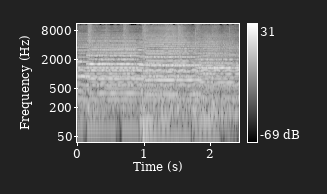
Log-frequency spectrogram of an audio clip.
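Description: Concert band playing, with brass prominent, under a woman's held, wavering sung notes with no words.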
